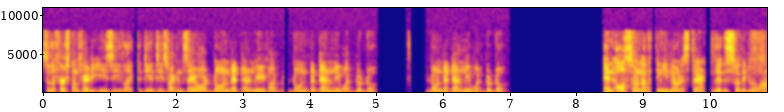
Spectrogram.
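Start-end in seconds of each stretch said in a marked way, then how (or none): 2.3-6.9 put-on Indian English accent. Demonstrating how Indian speakers say D and T sounds, Indian accent impression. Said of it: "another impression; when Indians are happy".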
